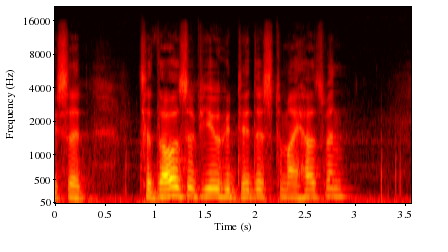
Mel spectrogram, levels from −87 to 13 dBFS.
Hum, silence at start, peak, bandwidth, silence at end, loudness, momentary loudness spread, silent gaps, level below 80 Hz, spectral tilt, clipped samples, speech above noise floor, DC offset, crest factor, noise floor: none; 0 s; -8 dBFS; 16.5 kHz; 0.15 s; -26 LUFS; 15 LU; none; -54 dBFS; -6 dB/octave; under 0.1%; 24 dB; under 0.1%; 20 dB; -50 dBFS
